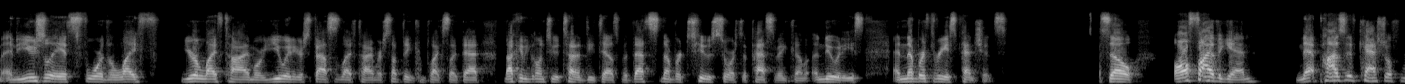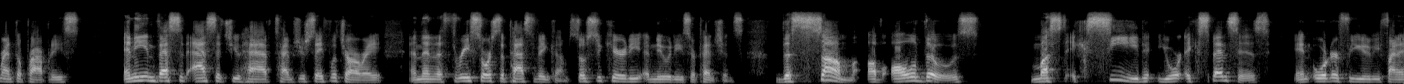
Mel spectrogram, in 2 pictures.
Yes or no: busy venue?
no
